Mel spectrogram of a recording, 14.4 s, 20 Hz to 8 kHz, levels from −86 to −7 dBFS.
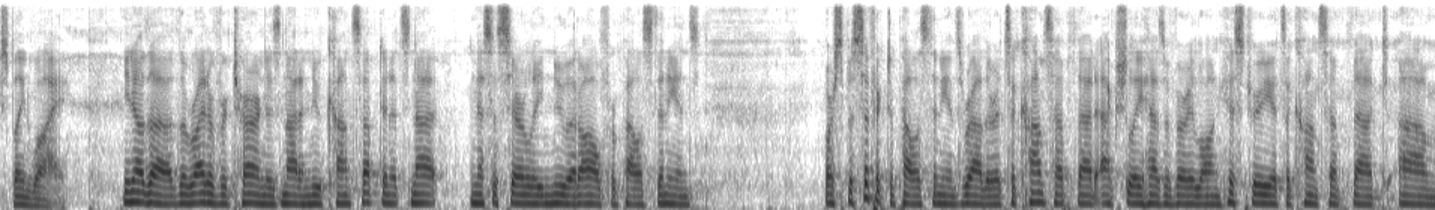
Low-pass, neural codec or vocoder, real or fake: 7.2 kHz; codec, 16 kHz, 4.8 kbps, FACodec; fake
